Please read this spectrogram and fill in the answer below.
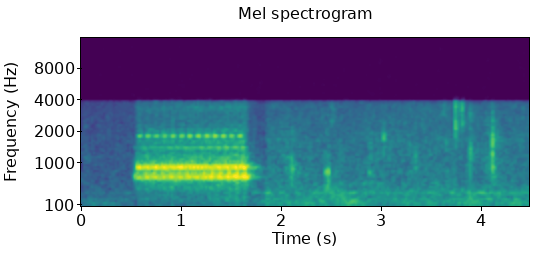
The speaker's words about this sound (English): And as we start, the phone is ringing.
